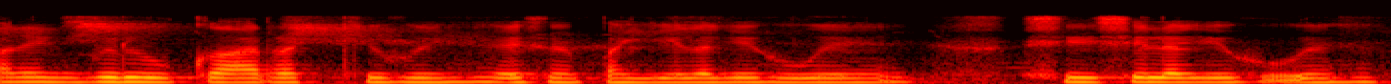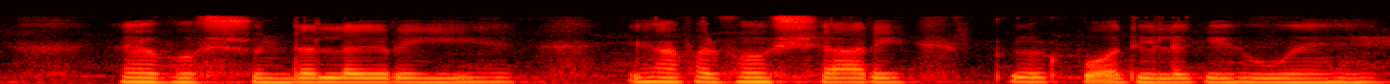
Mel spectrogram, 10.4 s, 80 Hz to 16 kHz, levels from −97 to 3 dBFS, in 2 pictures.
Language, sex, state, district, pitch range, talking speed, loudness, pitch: Hindi, female, Uttar Pradesh, Hamirpur, 180-185 Hz, 185 wpm, -41 LUFS, 185 Hz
